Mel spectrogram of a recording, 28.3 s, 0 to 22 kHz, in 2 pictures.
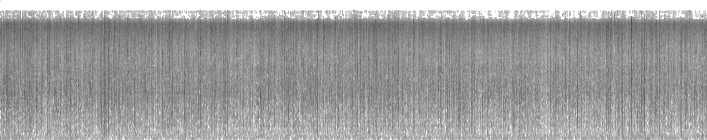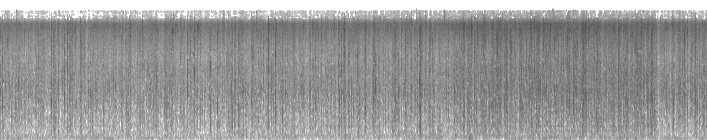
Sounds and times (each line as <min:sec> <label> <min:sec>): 0:00.0 rain on umbrella 0:28.2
